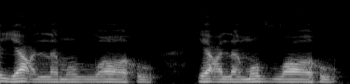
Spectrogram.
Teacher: لفظ جلالہ کا جو لام ہے اس سے پہلے اگر ضمہ آ جائے تو اس وقت بھی کیا ہوگا جناب یہ لام تفخیم ہوگا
